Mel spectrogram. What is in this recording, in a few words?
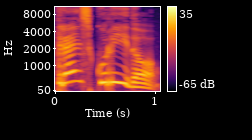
Spanish elapsed; samsung YP-U5; Audio User Interface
